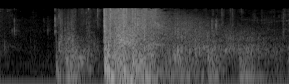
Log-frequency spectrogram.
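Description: A game shield potion gulps and fizzes.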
